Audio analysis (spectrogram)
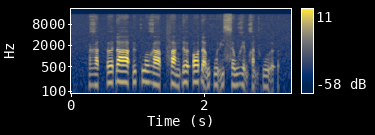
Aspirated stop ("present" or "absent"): absent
